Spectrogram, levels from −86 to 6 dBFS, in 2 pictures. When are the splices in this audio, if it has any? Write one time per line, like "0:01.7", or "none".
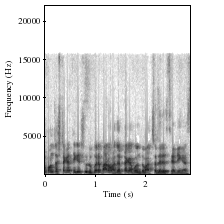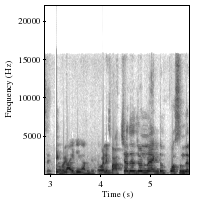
0:03.1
